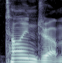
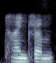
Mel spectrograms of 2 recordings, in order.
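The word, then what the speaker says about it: Tyndrum: correcting my pronunciation it's time drum isn't it it is time drum yeah the um the locals and there are there aren't many locals but they definitely say tyne drum and and it means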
